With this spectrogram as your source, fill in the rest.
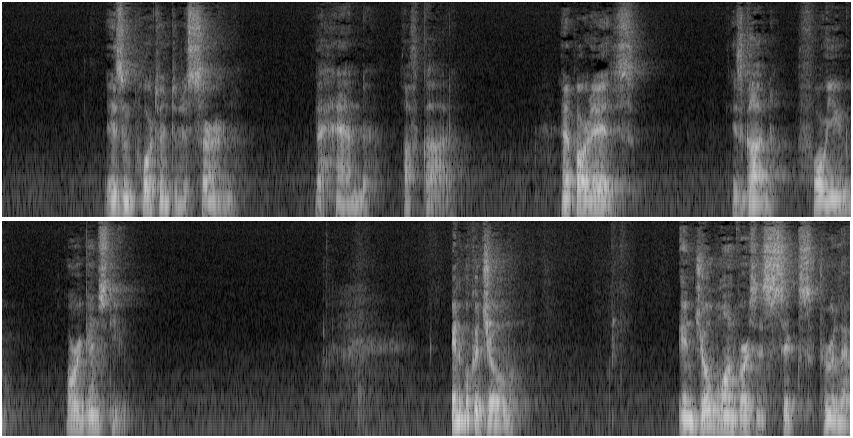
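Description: A man speaks slowly and emphatically into a close microphone, with long pauses.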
